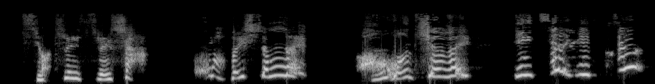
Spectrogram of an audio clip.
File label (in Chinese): 原声女; 神剑御雷真绝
